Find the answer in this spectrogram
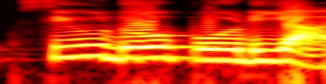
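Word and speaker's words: pseudopodia: Amoeba भोजन ग्रहण करने के लिए अपने कूटपादों कूटपादों मतलब कि सडोपिया पी साइलेंट है। क्या पढ़ेंगे? सडो सडोपोडिया। सडोपोडिया को बढ़ाकर भोजन को घेर लेता है।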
